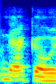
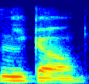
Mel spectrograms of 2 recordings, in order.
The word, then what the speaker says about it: Nico: It's not Neko, it's Nico. Because Nico.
